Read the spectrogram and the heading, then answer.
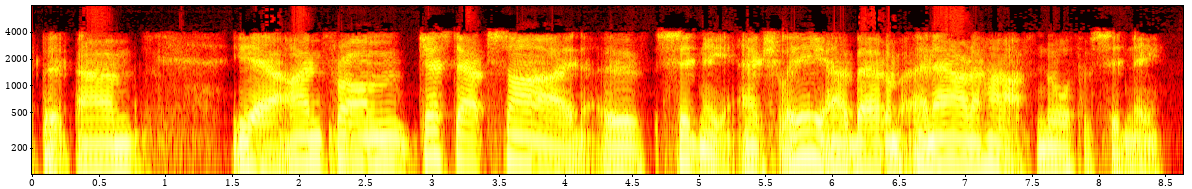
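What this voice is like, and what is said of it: Australian accent. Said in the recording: “obviously, you're not English. Your accent is a little bit different to mine ... I'm from Australia, and I think that's probably quite self-evident from my accent.”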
